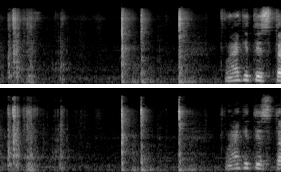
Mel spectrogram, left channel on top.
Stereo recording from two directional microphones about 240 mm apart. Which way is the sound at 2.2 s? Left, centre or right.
Left.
